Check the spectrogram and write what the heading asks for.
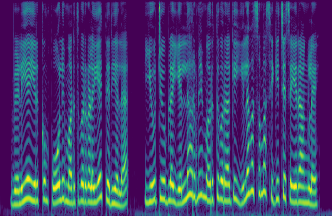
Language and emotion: Tamil, fearful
